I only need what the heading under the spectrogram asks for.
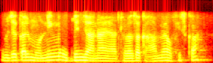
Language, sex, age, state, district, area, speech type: Hindi, male, 18-30, Madhya Pradesh, Ujjain, rural, conversation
